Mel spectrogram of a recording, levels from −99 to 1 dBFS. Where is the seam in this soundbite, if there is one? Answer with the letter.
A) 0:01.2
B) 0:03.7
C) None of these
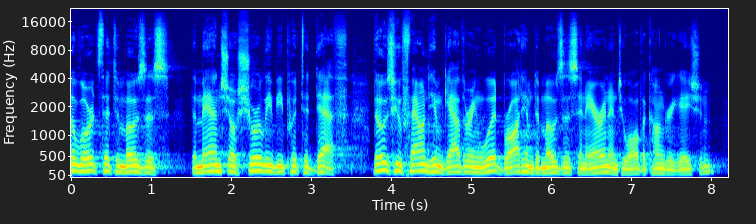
B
